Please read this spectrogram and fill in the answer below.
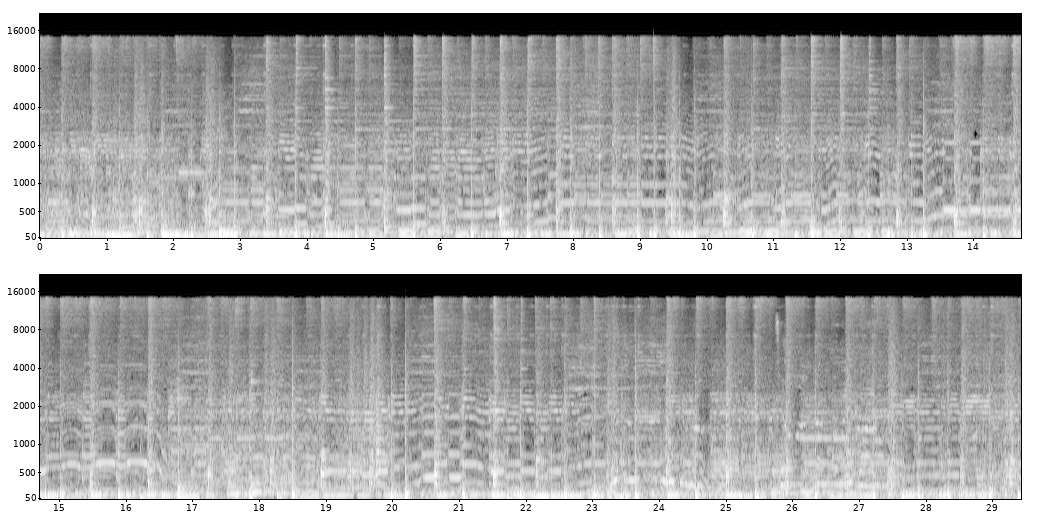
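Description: Live rock band playing through PA speakers: a Ludwig drum kit keeping a steady beat under electric guitar and bass guitar.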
